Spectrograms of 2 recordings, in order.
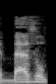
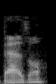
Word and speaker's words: Basil: Uh the following suggestion is used in a book by Basil Thompson. I'm so pleased that you said Basil instead of Basil.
